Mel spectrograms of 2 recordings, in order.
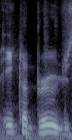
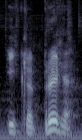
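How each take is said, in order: First: The city name has the English pronunciation. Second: The city name has the local pronunciation. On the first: This is how the other host usually says it. "you tend to call them E Club Bruges" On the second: This is how the speaker himself says it. "I call them E Club Brugge"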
